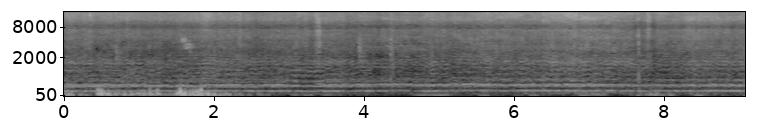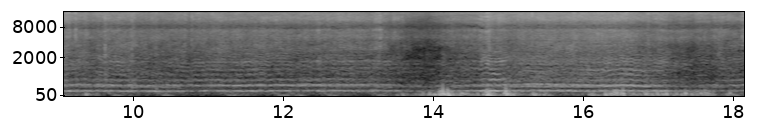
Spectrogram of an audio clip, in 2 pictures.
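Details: Worker honey bees at a feral colony keep up a steady droning hum for the full length. Bursts of louder, closer buzzing come near the start and again after fourteen seconds, over a low rumble.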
